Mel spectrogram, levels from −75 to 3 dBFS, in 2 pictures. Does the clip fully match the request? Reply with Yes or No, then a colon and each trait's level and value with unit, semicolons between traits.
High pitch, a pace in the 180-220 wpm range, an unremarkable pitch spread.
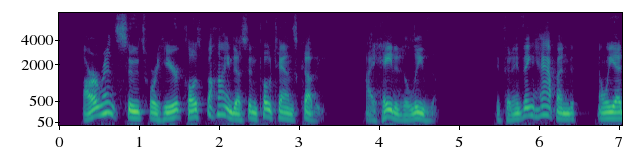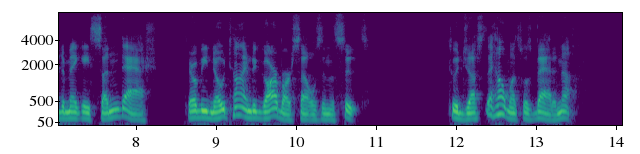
No: low, 120 Hz; average, 190 wpm; average, 4.6 semitones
